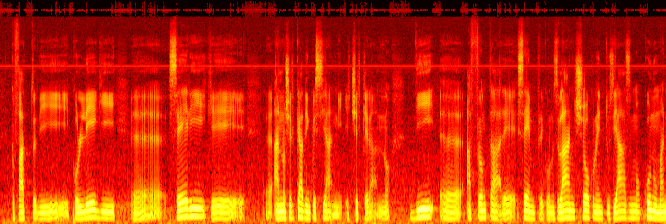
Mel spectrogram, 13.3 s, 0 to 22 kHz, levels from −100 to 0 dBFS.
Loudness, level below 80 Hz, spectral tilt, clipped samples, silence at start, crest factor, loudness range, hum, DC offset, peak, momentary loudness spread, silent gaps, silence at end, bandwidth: -20 LUFS; -46 dBFS; -6 dB/octave; under 0.1%; 0.15 s; 18 dB; 2 LU; none; under 0.1%; -2 dBFS; 10 LU; none; 0 s; 19 kHz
